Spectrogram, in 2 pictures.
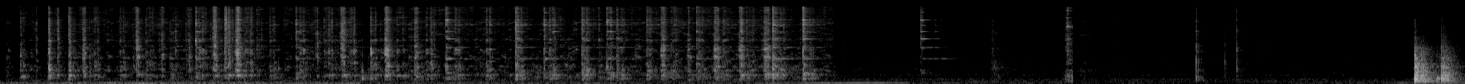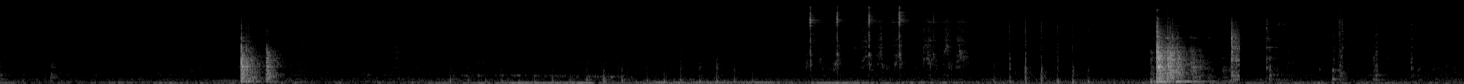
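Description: A metal wire whisk beating a thin batter in a glass bowl: rapid, dense clinking and scraping for about eight seconds, then stopping. Later come scattered light ticks, three separate loud knocks, and another short run of quicker clicks.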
